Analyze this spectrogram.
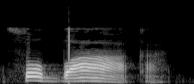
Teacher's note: наголос у слові собака падає на другий склад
